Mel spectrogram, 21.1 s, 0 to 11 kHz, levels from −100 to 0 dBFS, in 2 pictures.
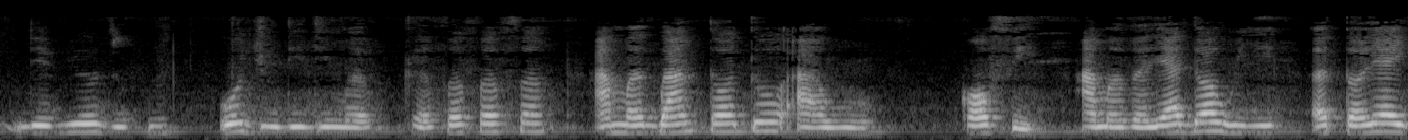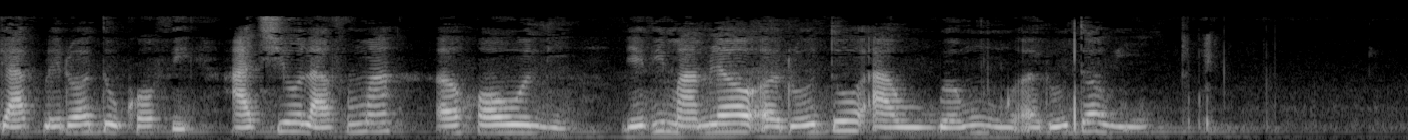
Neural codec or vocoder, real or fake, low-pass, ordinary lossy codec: none; real; 7.2 kHz; MP3, 32 kbps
